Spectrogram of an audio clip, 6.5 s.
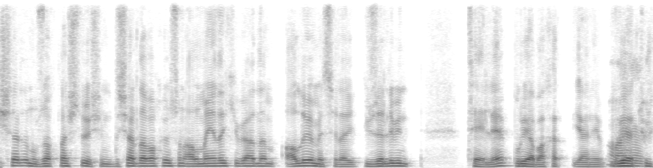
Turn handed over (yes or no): no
